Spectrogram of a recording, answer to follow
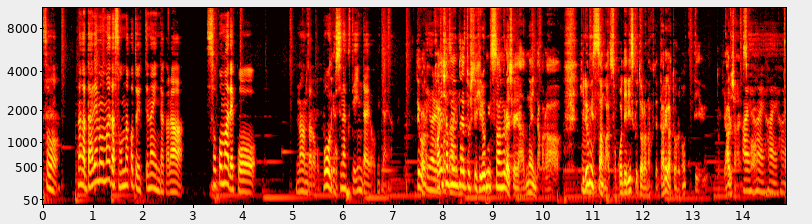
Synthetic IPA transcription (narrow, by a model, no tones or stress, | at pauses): so̞ː | nãŋkad̪aɾe̞mo̞mad̪asõ̞nːako̞t̪o̞jɯ̟t̪ːe̞naĩnd̪akaɾa | so̞ko̞mad̪e̞ko̞ː | nãnd̪aɾo̞̰ːbo̞ːɡʲo̞ɕinakɯ̟t̪e̞ĩːnd̪ajo̰mʲit̪a̰ina̰t̪ekaiaɾkaiɕazẽ̞nt̪ait̪o̞ɕi̥t̪e̞çiɾo̞mʲisɨ̥sãŋɡɯ̟ɾaiɕi̥kajanːaĩnd̪akaɾa̰çiɾo̞mʲisɨ̥sãŋɡaso̞ko̞d̪e̞ɾʲisɨ̥kɯ̟t̪o̞ɾanakɯ̟̥t̪e̞d̪aɾe̞ɡat̪o̞ɾɯ̟no̞t̪ːe̞jɯ̟ | t̪o̞kʲiaɾɯ̟ʑana̰jd̪ḁihaiɦaiha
